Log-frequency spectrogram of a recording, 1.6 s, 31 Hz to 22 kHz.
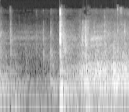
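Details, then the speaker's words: VW T4 Transporter side sliding door after fitting new roller brackets: sharp clunk, then coarse rumbling roll as the door travels; worn middle roller still noisy, to be replaced next. "but you can hear that middle one, it's still noisy, so I'll do the middle one next."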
